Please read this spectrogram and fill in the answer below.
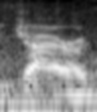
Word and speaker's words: Jiro: It would be Gyro or Eb, whatever you want to call him.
